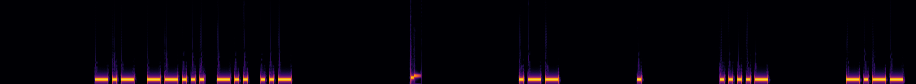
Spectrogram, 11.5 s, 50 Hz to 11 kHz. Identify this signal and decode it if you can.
Morse code, heard as a keyed tone, about 22 wpm, spaced as for 11 wpm, 700 Hz. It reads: K7DU WE4Y
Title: USA Call Signs - 6x Character Spacing - 22wpm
